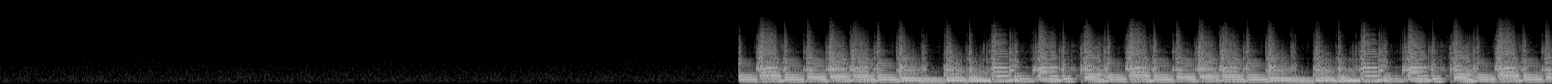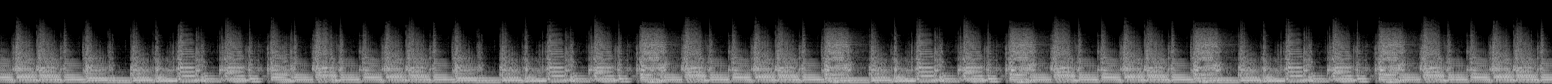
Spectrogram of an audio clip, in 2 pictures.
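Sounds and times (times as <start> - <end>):
electric guitar rhythm: 7.4 - 31.0.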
